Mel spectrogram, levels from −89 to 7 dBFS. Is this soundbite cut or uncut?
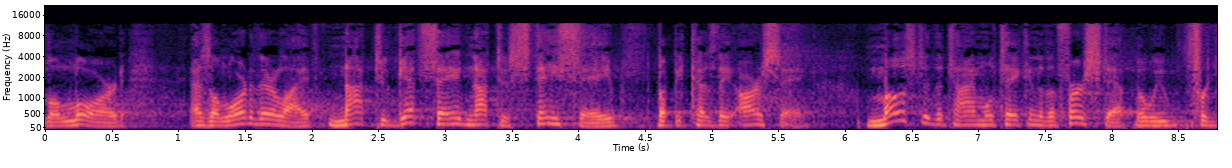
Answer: uncut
